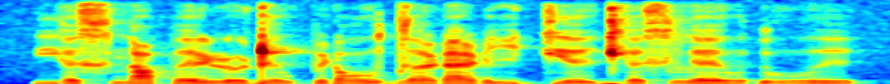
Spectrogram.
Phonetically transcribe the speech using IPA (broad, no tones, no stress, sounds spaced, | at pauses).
j ɛ x n ɑ p ɛ ɪ̯ ɭ ʊ ɖ ɛ ʊ̯ p ɪ ɽ ɔ ʊ̯ d ɜ ɽ æ ɽ i kʲ ɛ ɪ̯ ɡ j ɛ x l ɛ ʊ̯ ɗ ʊ ɪ̯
